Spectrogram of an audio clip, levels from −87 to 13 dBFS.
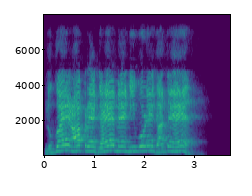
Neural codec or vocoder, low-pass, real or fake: codec, 16 kHz, 8 kbps, FreqCodec, smaller model; 7.2 kHz; fake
